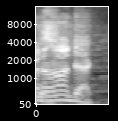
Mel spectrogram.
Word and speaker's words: Adirondack: Adirondack.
